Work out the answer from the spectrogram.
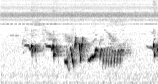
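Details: Wild white-rumped shama singing vigorously: a rich run of whistled notes, quick slurred upsweeps and a fast rattling trill, phrases rising and falling in mid pitch, over a steady high insect-like ringing drone.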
